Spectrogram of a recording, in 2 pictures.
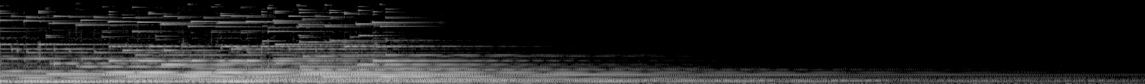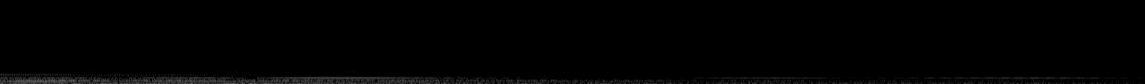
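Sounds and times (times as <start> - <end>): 
Regina 15-inch disc music box: 0.0 - 5.7.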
